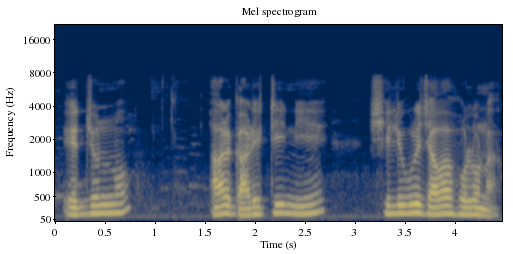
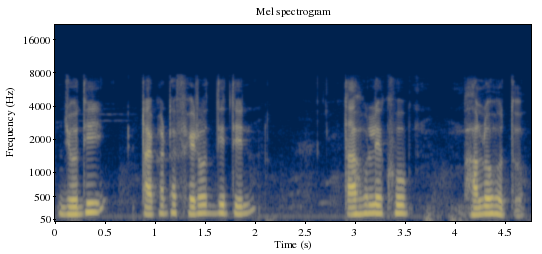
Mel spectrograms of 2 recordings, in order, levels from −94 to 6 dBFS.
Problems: none marked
